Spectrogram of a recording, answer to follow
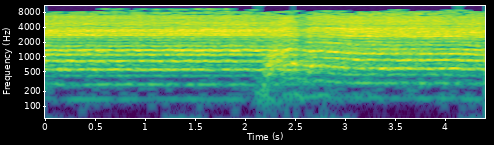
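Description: Noha lament chanting: voices hold a long, steady droning note, and one voice slides down in pitch a little after the middle.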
